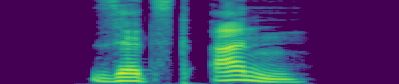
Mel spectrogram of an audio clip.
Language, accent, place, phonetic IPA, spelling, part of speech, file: German, Germany, Berlin, [ˌzɛt͡st ˈan], setzt an, verb, De-setzt an.ogg
- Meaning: inflection of ansetzen: 1. second-person singular/plural present 2. third-person singular present 3. plural imperative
